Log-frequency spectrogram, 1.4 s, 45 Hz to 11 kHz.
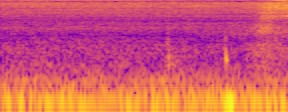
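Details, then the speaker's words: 2013 Fiat Abarth boost leak test after installing an upgraded intercooler: sharp airy hiss as the intake is pressurised, from the boost gauge line rubbed through by the belt; all other clamps and joints hold. "so we have an actual boost leak here so everything else is looking great no air is coming out because you'd hear it really easy"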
